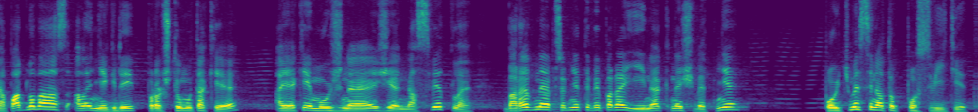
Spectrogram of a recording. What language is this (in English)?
Czech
